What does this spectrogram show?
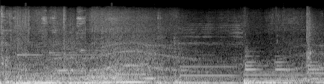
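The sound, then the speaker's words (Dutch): The loud, rough engine of a small, handy four-wheel-drive military vehicle on Vlieland runs, revving and straining with a gear change partway through, then picking up again, steady and throaty throughout with no one speaking. “aan het stuur van een handzaam vierwiel aangedreven luidruchtig legervoertuigje”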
